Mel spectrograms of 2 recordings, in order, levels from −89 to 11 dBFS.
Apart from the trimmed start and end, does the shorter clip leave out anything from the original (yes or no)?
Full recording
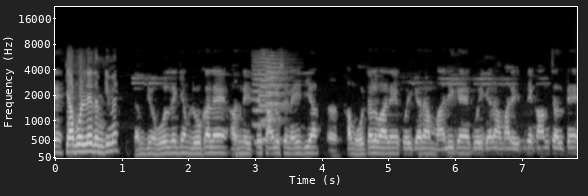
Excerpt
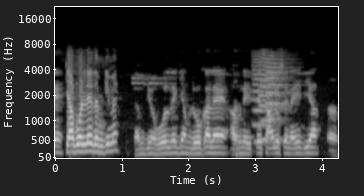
no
